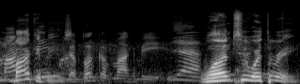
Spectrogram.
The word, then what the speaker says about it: Maccabees: so if anybody's wondering honeybees in america we pronounce the book of maccabees right yeah uh it's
